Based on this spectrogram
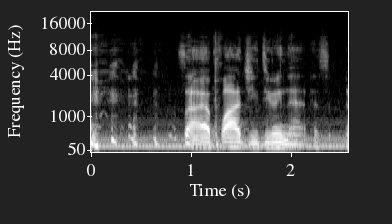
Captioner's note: laughter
